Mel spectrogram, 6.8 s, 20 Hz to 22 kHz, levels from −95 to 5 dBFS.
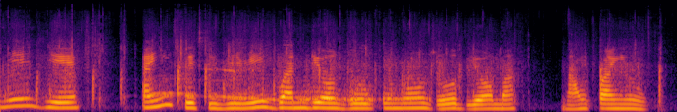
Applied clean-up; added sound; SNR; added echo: neural mask model RNNoise.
